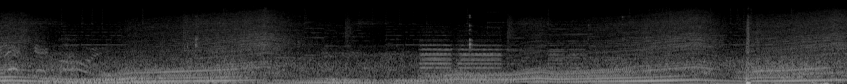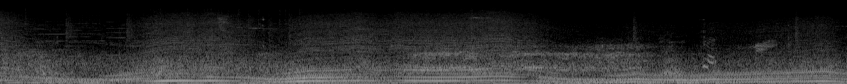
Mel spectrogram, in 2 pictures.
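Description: A Koenigsegg One:1 supercar in GTA IV revving hard through repeated rising and falling engine sweeps as it accelerates and shifts, with tire squeal and a brief clunk midway, the engine loud and close throughout.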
